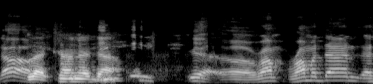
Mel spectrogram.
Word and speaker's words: Ramadan: Ramadan, did I say it right?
